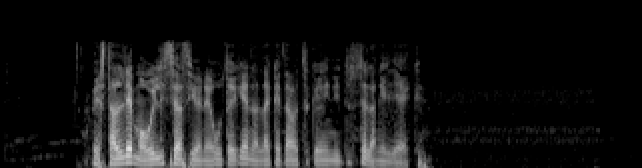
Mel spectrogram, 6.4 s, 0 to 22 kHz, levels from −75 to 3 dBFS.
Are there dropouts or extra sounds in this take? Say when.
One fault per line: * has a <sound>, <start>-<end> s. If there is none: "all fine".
all fine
